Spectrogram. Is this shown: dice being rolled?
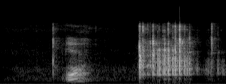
yes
